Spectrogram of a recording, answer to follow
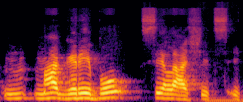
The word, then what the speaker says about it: Maghriboselache: It's called Maghriboselache. It's two words together. Maghrebo. It's more refers to Morocco. Selache. It's Cloudoselache.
